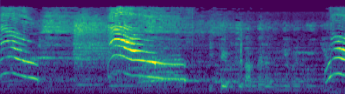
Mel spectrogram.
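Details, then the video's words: Kitten meows from a mountain-village kitten, used as a countryside rat-repelling sound: several rising-falling mewing cries, one long drawn-out meow in the middle, with background music and faint voices. "고양이 울음소리 ASMR 시골쥐 퇴치용 효과"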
